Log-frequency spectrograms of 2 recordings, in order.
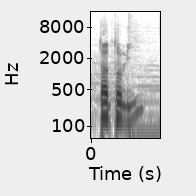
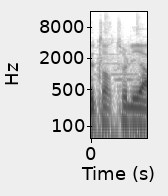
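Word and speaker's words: Tortolì: Tortoli, je prononce jamais le R.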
